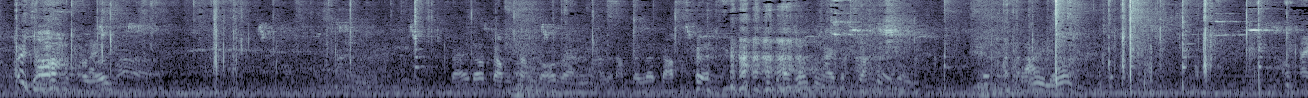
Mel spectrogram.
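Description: Badminton rackets hit a shuttlecock with sharp pops.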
